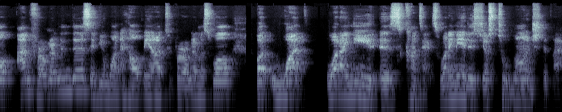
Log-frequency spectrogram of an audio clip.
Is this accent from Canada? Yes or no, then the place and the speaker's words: no; Guatemala; first language Spanish; English is a second language; I'm from Guatemala, and I'm living in Guatemala.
